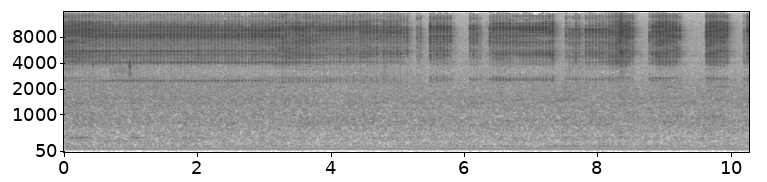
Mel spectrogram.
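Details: Noctua NF-P14 PC fan, center fan of NH-D14 cooler: steady hum with raspy croak-like ticking about four times a second; fan suddenly started making loud noise, considered broken.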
